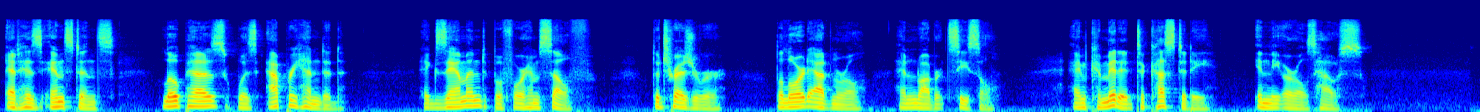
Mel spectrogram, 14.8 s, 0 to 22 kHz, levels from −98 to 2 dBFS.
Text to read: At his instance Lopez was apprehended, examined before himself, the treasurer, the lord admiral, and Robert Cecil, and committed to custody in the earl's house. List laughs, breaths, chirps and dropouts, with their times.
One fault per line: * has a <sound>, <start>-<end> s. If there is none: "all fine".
all fine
